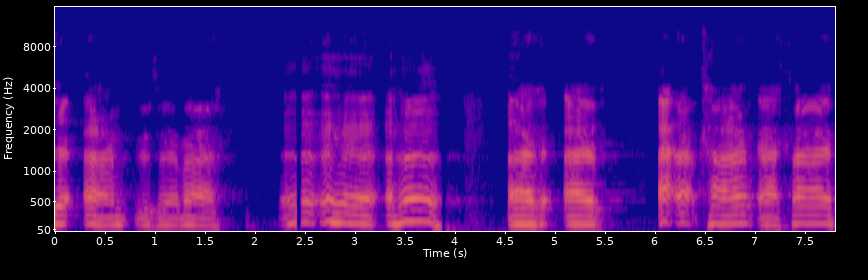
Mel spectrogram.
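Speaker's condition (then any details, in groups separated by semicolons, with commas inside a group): Dystonia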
